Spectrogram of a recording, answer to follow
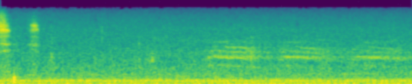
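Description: Near silence: room tone with a low steady hum, and a faint high wavering tone in short pieces during the second half.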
